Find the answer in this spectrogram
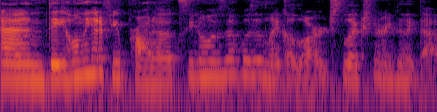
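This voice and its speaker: This woman's voice is pitched fairly high. There is a somewhat breathy quality to it. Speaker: beauty YouTuber. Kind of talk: casual chat while doing makeup. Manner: quiet; hesitant, many fillers.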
